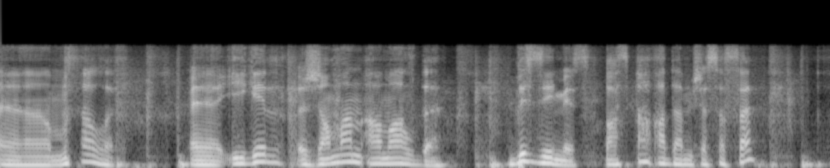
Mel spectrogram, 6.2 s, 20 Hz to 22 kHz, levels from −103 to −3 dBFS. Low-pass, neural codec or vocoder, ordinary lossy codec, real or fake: 7.2 kHz; codec, 16 kHz, 0.8 kbps, ZipCodec; none; fake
